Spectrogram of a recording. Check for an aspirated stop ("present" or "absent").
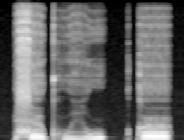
present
